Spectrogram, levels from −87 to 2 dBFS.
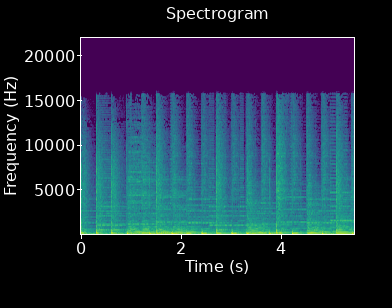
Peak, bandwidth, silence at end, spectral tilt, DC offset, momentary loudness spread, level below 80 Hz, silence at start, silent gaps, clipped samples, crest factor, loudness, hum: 0 dBFS; 16.5 kHz; 0 s; -6 dB/octave; under 0.1%; 4 LU; -20 dBFS; 0 s; none; under 0.1%; 14 dB; -15 LUFS; none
